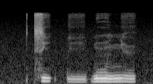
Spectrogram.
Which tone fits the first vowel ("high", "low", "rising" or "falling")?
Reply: high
